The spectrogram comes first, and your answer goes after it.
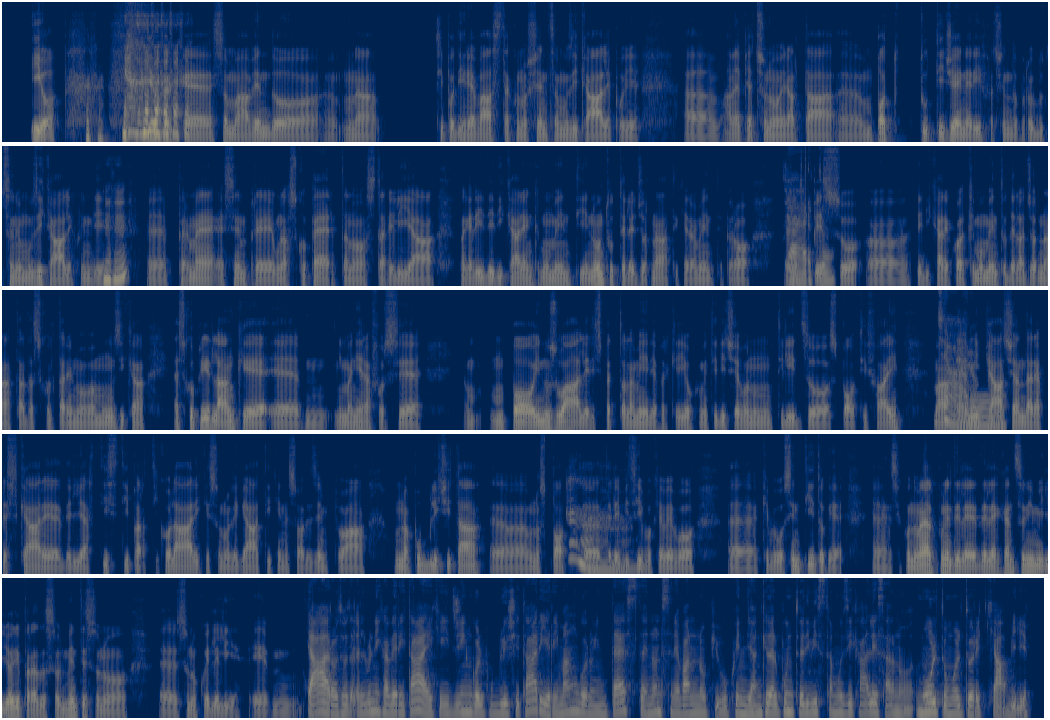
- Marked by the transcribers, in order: chuckle; laugh; surprised: "Ah!"; "saranno" said as "sarano"
- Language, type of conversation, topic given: Italian, podcast, Che ruolo hanno gli amici nelle tue scoperte musicali?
